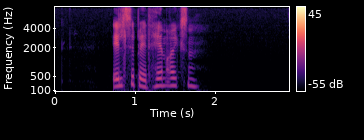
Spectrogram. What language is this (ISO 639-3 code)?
dan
